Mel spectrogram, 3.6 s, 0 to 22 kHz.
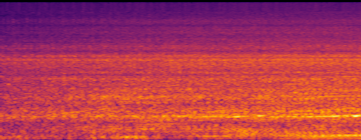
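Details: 2014 Ford F-150 4x4, hood open, revved in place: harsh scratchy high screech over engine as revs climb, nails-on-chalkboard; once only when cold, gone after 5 minutes, now constant; undiagnosed, dealer visit pending; grinding squeal under acceleration.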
